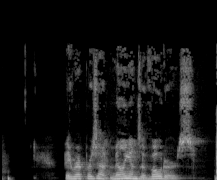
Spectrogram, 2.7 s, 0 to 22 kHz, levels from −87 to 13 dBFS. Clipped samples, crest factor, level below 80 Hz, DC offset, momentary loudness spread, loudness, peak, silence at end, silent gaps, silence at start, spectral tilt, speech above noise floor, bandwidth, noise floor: under 0.1%; 18 dB; -64 dBFS; under 0.1%; 9 LU; -21 LUFS; -4 dBFS; 0 s; none; 0.1 s; -4 dB/octave; 31 dB; 17 kHz; -51 dBFS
